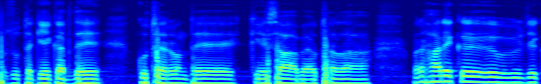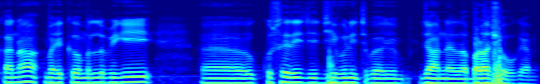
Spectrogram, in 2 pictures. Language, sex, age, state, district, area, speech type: Dogri, male, 30-45, Jammu and Kashmir, Reasi, rural, spontaneous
